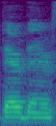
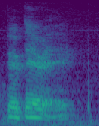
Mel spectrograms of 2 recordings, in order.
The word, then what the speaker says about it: berbere: So we happen to have some Ethiopian berbere spice, or berbere. I can't even pronounce it correctly. Beret.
